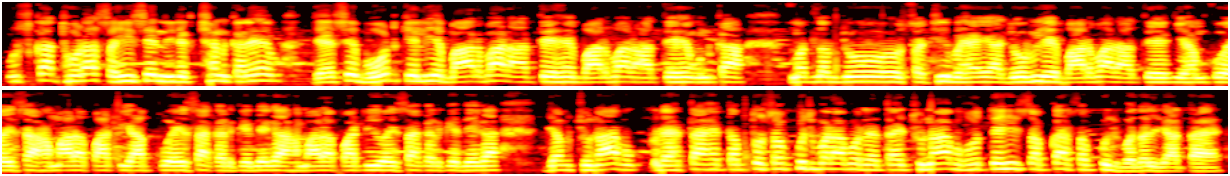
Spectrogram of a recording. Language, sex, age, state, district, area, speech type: Hindi, male, 60+, Bihar, Darbhanga, urban, spontaneous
